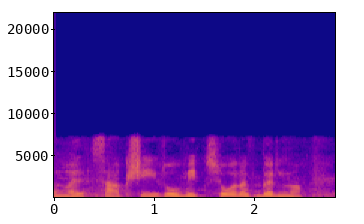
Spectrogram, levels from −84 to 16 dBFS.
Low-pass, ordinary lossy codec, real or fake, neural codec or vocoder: 7.2 kHz; Opus, 64 kbps; fake; codec, 24 kHz, 0.9 kbps, WavTokenizer, medium music audio release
